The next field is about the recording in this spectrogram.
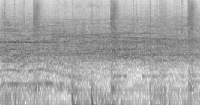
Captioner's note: cheering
